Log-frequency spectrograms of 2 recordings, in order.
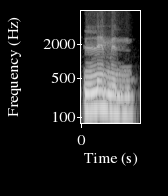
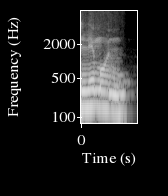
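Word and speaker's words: lemon: مش هقول ليمون هنا هقول ليمن اكن الام موجوده ليمن مش ليمون ليمن ليمن هنا مش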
